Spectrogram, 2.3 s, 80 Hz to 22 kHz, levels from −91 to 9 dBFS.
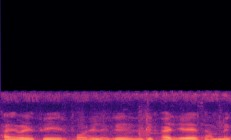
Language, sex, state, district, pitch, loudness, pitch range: Hindi, male, Madhya Pradesh, Umaria, 105 Hz, -17 LUFS, 105-110 Hz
